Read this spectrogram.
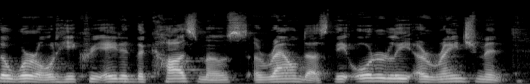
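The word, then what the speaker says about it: cosmos (κόσμος): The word is Cosmos, K-O-S-M-O-S, another fairly familiar word with us because we have an English word that is very much the same, and that is C-O-S-M-O-S, cosmos, pronounced the same way.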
